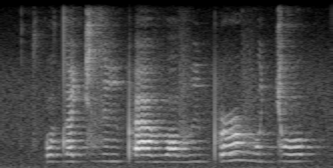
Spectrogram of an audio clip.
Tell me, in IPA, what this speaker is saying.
t͡sʼ ʊ d æ c z i pʼ æ v ɒ v i pʼ ə˞ v ʊ ɟ ʊ

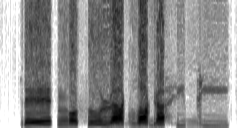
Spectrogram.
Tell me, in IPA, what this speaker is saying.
ɾ ɛ | ŋ ɔ θ o ɹ a ɡ ðˤ ɘ ɡ a h i b i

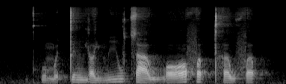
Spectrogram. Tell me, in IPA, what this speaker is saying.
kʷʰ ɐ˨˩ m ɵ˧ t̚ t̪ ɪ˧ ŋ j ɐ˨ j m iː˥ w t͡s aː˨˩ w ŋ ɔː˨˥ f ɐ˨ p̚ t̪ʰ ɐ˨ w f ɐ˨˥ p̚

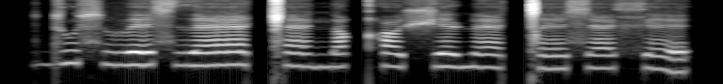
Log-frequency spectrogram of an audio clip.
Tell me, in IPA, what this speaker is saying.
d u s β ɛ s ð æ ǁ æ ŋ ɐ qʰ o ʃ ɛ ɳ æ ǀ ɛ s æ x ɛ

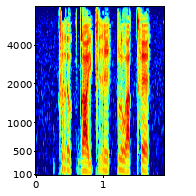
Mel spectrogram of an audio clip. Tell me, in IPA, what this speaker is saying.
k r ɯ˨˩ k̚ d a˩˦ j k r i˨˩ t̚ p l u˨˩ a̯ tʰ e˨˩ k̚

